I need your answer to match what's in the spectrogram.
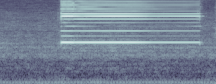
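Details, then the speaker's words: Flea-market PC with its own RAM fitted, terminator strip unchanged, then tried in the other slot: one long steady high POST error beep under two seconds, same as before; board likely rejecting the memory, jumper settings unknown. "And let's have a look to see if it will make at least a different bleep. No, that sounds the same. That sounds the same to me."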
